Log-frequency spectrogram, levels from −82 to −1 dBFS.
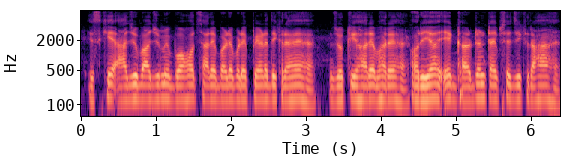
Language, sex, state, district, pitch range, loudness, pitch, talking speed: Hindi, male, Jharkhand, Garhwa, 120-125 Hz, -16 LUFS, 125 Hz, 245 wpm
